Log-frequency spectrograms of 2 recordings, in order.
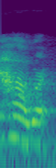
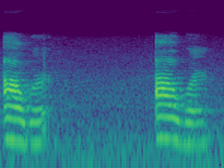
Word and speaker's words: hour: أوكي، الكلمة هذه تبدأ ب H، لكن ال H هنا silent ما ينطق، ما أقول hour خطأ، لأن الكلمة hour، الكلمة hour، نطق الكلمة اسمعوا مرة ثانية hour hour.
